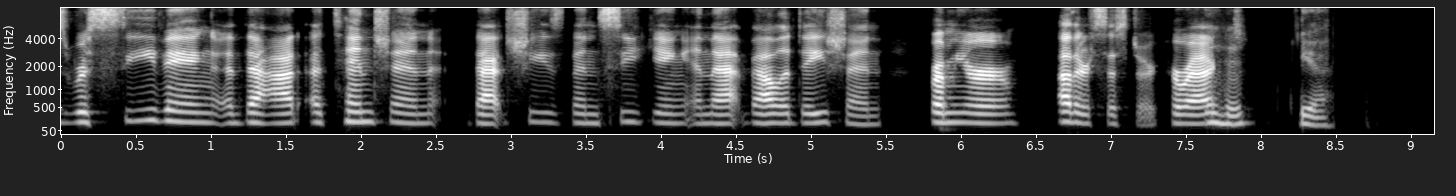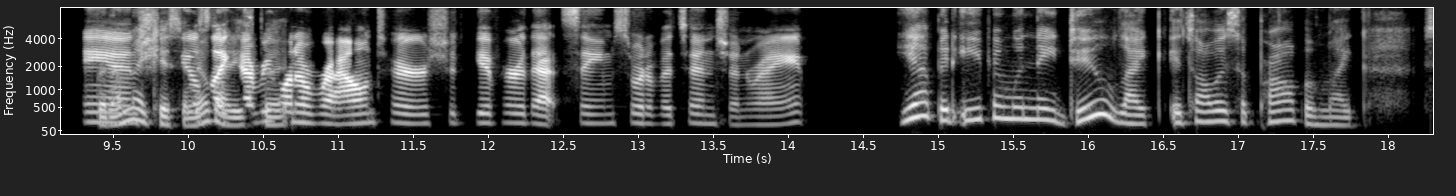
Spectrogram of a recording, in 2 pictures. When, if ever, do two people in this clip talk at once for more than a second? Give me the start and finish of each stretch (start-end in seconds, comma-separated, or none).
9.4-10.7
